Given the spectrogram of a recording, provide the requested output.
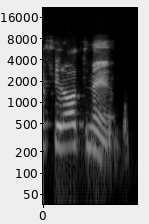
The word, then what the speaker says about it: فروتنی: لفظ استعمال ہوا ہے فروتنی، درست تلفظ ہے فروتنی، فے کے نیچے زیر لگا ہے، اس کا مطلب ہوتا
